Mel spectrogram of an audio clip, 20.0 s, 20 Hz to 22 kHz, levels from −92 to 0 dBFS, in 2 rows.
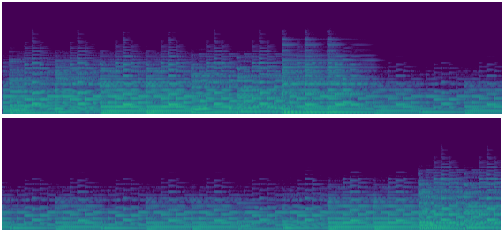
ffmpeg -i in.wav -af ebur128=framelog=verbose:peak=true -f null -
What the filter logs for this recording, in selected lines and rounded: Integrated loudness:
  I:         -40.2 LUFS
  Threshold: -50.2 LUFS
Loudness range:
  LRA:         7.2 LU
  Threshold: -60.5 LUFS
  LRA low:   -44.8 LUFS
  LRA high:  -37.5 LUFS
True peak:
  Peak:      -22.7 dBFS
